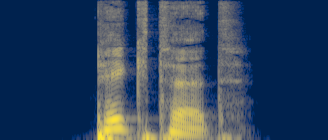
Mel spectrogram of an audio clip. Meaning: inflection of picken: 1. second-person plural preterite 2. second-person plural subjunctive II
- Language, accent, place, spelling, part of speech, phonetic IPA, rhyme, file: German, Germany, Berlin, picktet, verb, [ˈpɪktət], -ɪktət, De-picktet.ogg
